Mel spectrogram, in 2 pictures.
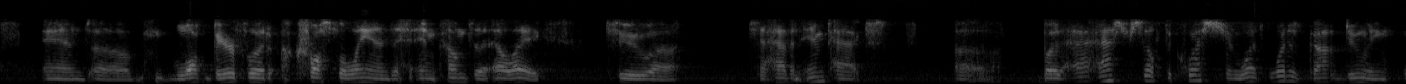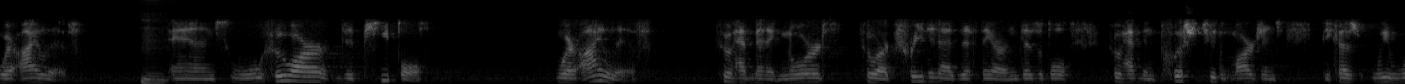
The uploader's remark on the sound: I talked on the phone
